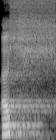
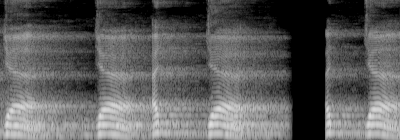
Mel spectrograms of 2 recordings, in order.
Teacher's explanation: Cuma bedanya huruf shin dia ada suara yang menyebar. Ash. Dan huruf jim itu suara ketahan.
